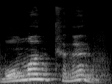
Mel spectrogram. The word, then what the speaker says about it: moment: 네, 일단 모먼트는 이걸 먼트라고 발음을 하거든요.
